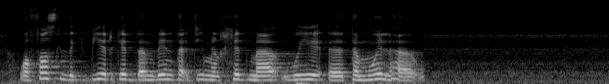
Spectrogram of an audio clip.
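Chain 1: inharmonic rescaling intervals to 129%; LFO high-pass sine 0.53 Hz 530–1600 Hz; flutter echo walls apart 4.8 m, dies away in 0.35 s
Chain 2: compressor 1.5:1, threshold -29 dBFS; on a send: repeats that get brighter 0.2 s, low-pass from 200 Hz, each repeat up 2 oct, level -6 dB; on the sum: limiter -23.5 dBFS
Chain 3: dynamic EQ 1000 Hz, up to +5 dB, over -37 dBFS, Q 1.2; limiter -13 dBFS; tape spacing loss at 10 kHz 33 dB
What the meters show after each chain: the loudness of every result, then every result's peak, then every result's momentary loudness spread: -20.0, -32.5, -26.0 LUFS; -4.0, -23.5, -14.0 dBFS; 16, 11, 5 LU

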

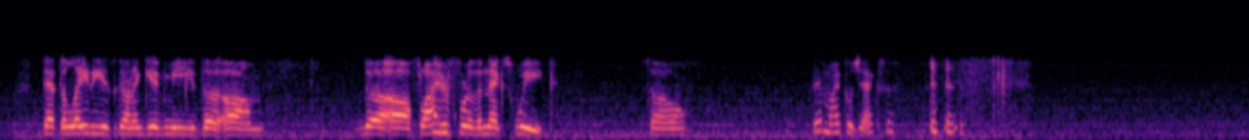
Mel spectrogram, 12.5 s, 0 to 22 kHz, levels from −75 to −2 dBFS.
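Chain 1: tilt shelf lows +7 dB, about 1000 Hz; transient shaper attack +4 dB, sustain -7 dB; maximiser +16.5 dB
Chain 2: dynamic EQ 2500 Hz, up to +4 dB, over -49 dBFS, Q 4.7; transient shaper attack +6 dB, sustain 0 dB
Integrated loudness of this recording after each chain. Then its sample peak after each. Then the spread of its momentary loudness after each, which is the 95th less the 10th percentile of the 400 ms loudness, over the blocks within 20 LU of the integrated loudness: -11.5, -23.5 LUFS; -1.0, -8.0 dBFS; 18, 14 LU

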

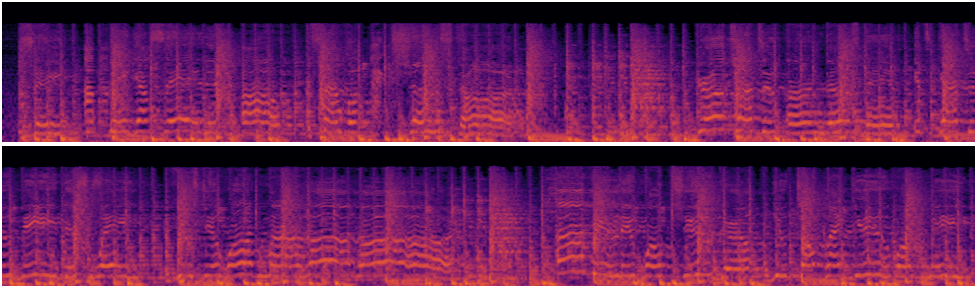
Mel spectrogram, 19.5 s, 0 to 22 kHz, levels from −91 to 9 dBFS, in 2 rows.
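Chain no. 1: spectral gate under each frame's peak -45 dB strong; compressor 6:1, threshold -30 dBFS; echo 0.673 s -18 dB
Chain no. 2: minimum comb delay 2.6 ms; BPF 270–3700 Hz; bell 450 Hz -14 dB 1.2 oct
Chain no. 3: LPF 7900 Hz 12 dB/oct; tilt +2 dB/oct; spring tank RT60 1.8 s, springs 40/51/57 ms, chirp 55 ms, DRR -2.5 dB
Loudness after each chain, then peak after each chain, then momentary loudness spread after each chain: -34.5, -37.0, -27.0 LUFS; -18.0, -20.0, -13.0 dBFS; 2, 6, 4 LU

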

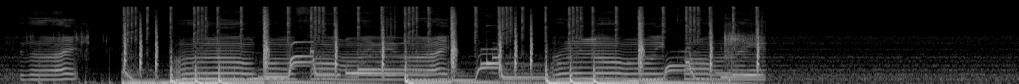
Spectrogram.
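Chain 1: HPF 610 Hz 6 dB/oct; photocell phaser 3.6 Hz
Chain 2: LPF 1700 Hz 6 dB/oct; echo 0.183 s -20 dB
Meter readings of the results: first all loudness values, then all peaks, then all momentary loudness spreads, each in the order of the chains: -32.5, -25.5 LUFS; -11.5, -12.5 dBFS; 7, 11 LU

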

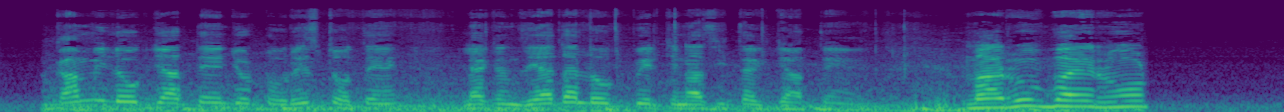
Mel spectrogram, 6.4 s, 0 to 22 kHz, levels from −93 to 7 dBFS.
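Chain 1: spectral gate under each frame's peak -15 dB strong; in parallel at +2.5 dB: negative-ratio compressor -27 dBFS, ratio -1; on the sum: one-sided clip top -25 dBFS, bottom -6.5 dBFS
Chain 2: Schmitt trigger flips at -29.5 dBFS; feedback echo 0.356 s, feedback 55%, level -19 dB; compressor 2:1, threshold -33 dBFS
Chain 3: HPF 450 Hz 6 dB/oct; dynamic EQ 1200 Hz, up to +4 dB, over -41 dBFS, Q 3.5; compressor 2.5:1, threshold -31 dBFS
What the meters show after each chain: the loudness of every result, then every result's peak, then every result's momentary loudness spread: -22.5, -30.0, -33.5 LUFS; -7.5, -23.0, -17.5 dBFS; 3, 3, 8 LU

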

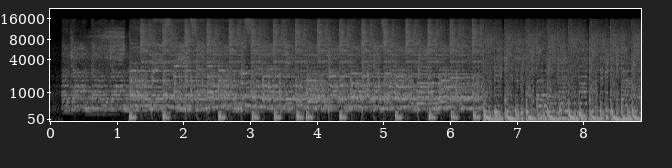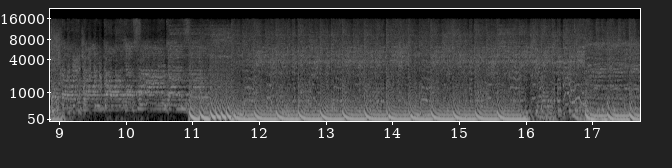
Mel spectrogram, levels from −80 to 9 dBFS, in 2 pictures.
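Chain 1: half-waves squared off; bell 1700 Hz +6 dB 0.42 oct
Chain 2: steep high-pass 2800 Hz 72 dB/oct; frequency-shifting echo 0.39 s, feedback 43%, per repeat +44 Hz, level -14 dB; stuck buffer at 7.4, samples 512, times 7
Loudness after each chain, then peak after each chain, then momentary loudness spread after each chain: -24.5, -33.0 LUFS; -16.0, -19.5 dBFS; 4, 5 LU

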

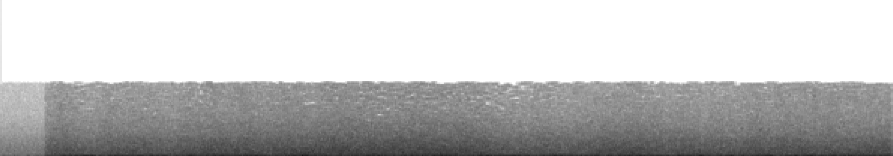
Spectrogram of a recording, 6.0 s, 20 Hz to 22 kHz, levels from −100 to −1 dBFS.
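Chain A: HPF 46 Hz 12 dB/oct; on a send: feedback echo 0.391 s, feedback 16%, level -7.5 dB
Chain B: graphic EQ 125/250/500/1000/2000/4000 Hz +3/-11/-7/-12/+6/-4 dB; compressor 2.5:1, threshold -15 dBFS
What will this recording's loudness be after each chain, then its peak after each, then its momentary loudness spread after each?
-22.0, -26.5 LUFS; -2.5, -7.5 dBFS; 5, 7 LU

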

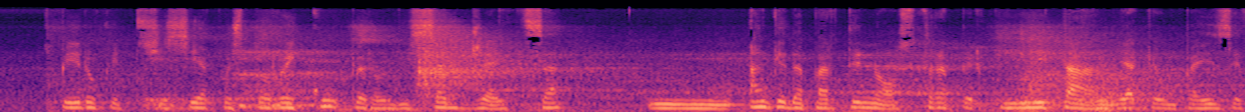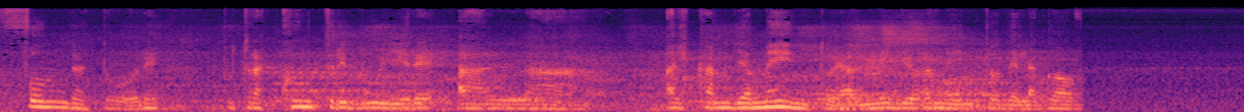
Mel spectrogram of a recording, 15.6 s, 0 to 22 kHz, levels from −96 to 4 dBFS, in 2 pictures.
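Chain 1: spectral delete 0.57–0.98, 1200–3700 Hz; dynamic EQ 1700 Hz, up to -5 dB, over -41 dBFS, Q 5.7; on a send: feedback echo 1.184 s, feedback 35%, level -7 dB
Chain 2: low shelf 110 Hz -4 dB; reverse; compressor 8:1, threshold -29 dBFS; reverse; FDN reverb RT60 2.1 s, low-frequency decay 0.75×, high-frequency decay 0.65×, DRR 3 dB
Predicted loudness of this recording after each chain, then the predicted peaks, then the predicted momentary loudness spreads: -20.5, -30.5 LUFS; -3.5, -16.0 dBFS; 8, 5 LU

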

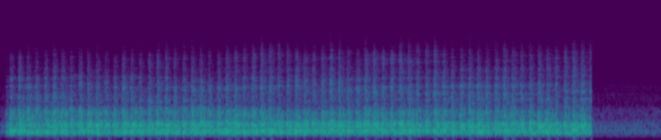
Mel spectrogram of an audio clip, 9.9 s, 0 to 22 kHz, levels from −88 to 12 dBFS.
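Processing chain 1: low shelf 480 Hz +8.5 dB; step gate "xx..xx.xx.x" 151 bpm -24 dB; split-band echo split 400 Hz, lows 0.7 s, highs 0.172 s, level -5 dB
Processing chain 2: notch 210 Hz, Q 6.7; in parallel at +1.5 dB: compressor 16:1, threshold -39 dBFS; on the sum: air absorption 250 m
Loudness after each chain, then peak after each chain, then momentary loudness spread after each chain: -28.0, -31.5 LUFS; -13.5, -18.5 dBFS; 3, 1 LU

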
